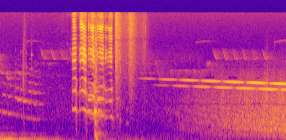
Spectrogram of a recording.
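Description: Cartoon sound effects: a few short falling tones, then a brief high chattering, squawking call about a second in, then a long, slowly falling whistle of objects dropping from the sky, with a rising whoosh beneath it.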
